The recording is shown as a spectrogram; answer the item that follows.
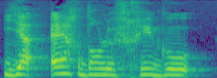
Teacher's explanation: attention contraction il y a devient y a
